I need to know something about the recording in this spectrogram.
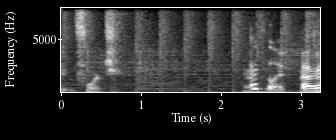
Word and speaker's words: Pfoertsch: And Pfoertsch is a PF, which is not a sound in the American alphabet or in the English alphabet.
